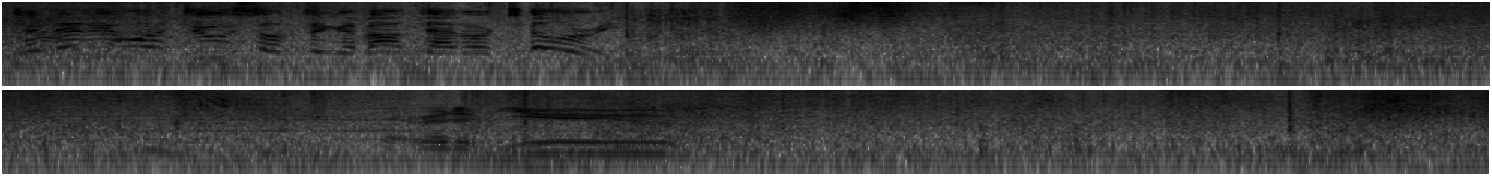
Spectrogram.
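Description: Laser guns fire in rapid bursts during a battle.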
